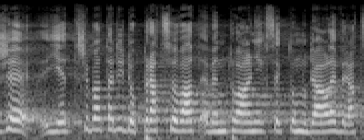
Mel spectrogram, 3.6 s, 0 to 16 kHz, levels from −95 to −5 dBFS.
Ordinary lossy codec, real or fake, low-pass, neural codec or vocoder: MP3, 96 kbps; real; 14.4 kHz; none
